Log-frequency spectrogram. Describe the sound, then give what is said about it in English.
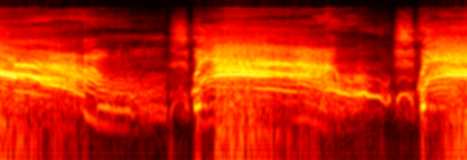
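A person's voice imitates an elephant trumpeting: three loud, brassy, strained blasts, each sustained then bending downward in pitch, separated by short gasping breaks. “Have you heard elephants trumpeting through?”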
